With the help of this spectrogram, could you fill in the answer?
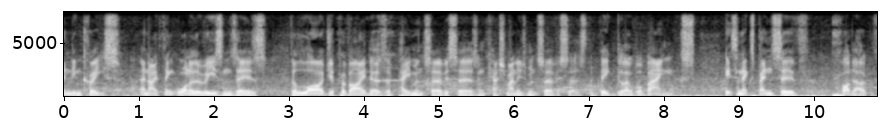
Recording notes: FinTech Connect, that took place at the Excel in London. We recorded a series of interviews from the Freemarket booth with a number of the speakers and attendees at the event.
